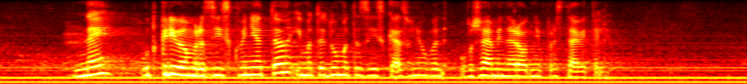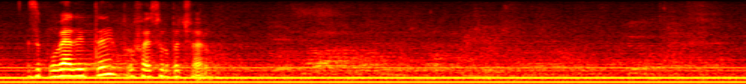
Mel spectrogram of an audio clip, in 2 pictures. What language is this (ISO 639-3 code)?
bul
